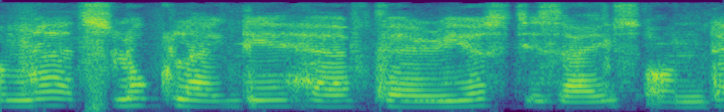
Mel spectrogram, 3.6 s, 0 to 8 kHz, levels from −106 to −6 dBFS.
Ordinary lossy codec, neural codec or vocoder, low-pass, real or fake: MP3, 64 kbps; none; 7.2 kHz; real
